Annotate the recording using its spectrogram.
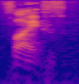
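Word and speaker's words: fife: and nine all right three pronounce phonetically is tree-like the thing with leaves on it five phonetically is flyff SI fe and nine phonetically is Niner alright everybody knows Niner now phonetic numerals are not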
